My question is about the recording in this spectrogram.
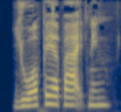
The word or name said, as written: jordbearbejdning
